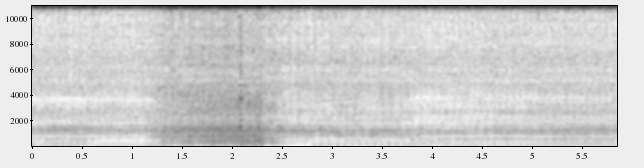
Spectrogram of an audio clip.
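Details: Carbureted V8 truck idling while plug wires are pulled one by one to find the dead cylinder: idle stumbles with an uneven, lopsided beat, one firing pulse missing each cycle; dead cylinder misfire.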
